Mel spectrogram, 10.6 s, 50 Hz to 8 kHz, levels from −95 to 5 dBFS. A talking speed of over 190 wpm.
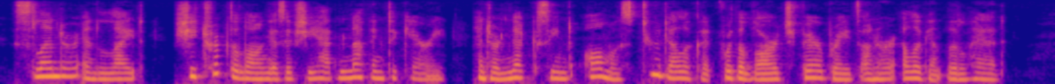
No: average, 170 wpm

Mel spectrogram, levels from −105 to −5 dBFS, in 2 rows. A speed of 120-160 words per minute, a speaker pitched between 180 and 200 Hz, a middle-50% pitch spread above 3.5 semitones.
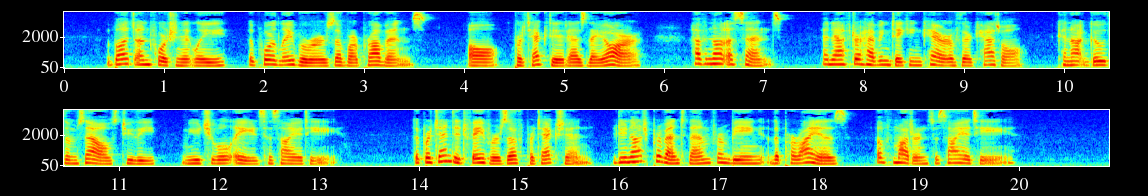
Yes: average, 140 wpm; high, 190 Hz; average, 4.2 semitones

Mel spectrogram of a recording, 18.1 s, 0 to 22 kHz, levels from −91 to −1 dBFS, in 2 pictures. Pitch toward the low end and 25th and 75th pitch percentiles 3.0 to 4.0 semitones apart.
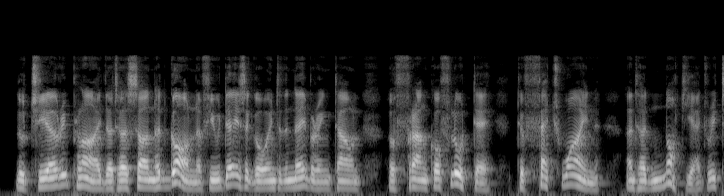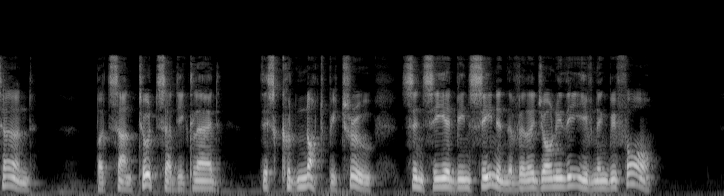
Yes: low, 120 Hz; average, 3.4 semitones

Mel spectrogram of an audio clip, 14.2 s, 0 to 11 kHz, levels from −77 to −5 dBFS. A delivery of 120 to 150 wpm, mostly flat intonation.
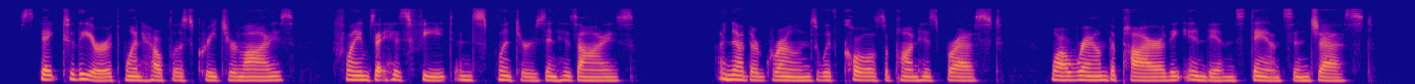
Yes: average, 140 wpm; narrow, 2.2 semitones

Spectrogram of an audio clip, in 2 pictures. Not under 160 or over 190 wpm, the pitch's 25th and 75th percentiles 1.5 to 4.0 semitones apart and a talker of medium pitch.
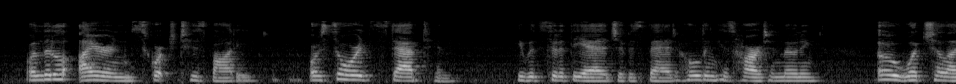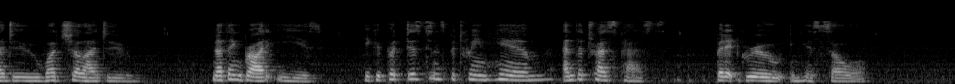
Yes: average, 165 wpm; average, 3.6 semitones; medium, 180 Hz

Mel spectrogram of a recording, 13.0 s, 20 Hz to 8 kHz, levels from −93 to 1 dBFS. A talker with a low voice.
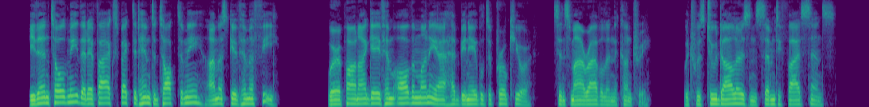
Yes: low, 125 Hz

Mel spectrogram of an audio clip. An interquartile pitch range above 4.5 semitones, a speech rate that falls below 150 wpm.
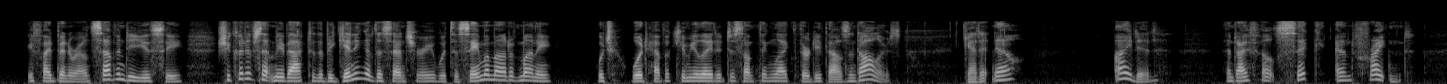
No: average, 5.1 semitones; average, 180 wpm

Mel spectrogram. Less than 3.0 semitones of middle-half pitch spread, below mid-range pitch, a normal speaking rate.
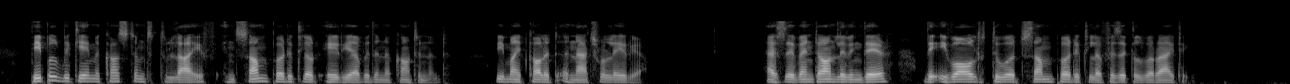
Yes: narrow, 2.4 semitones; low, 115 Hz; average, 150 wpm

